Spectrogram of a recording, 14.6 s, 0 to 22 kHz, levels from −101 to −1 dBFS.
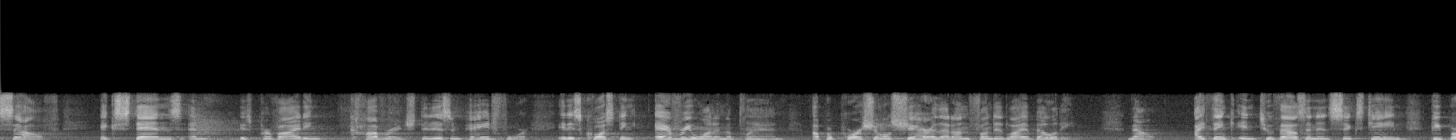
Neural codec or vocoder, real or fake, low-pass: none; real; 7.2 kHz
